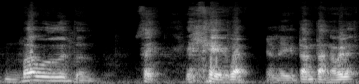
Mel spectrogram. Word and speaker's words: Bulwer Lytton: Y de Bulwer Lytton, ¿cómo se pronuncia? Bulwer Lytton. ¿Cómo es pronunciado? Bulwer Lytton.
